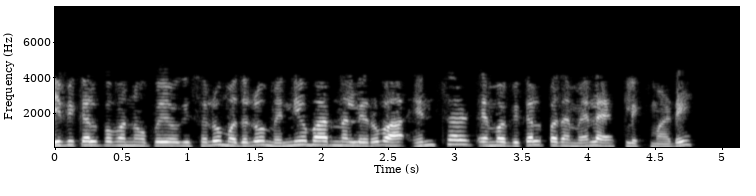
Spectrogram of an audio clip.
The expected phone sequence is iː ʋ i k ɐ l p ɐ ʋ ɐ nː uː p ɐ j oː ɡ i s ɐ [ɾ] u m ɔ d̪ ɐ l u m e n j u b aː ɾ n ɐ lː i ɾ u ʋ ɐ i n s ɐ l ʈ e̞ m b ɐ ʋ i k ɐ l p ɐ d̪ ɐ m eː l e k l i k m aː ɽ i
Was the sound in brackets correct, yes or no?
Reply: no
